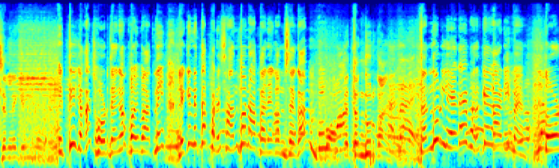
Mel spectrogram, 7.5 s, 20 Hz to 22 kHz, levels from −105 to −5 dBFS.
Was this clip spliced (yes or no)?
no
